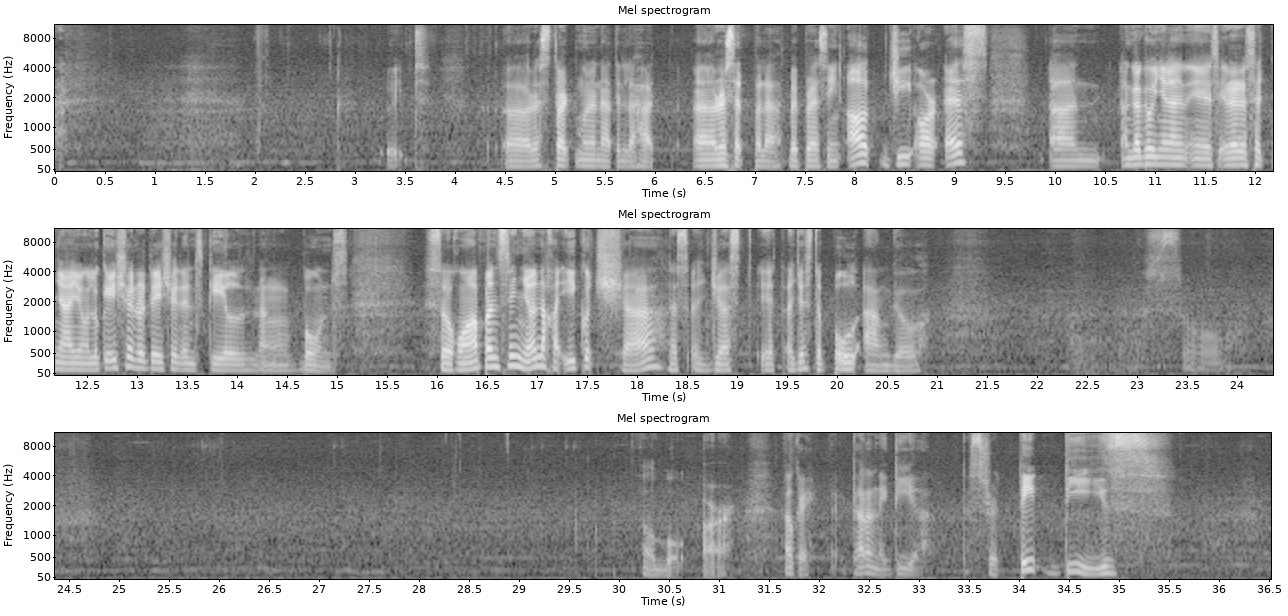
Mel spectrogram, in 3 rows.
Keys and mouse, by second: 0.1 middle click, 0.7-1.8 middle drag, 2.3 KP_1, 3.2 KP_7, 4.1 a, 4.3 a, 8.3 alt+g, 8.5 alt+r, 8.8 alt+s, 14.0 a, 15.7 middle click, 16.4 middle click, 17.5 middle click, 17.9 middle click, 19.1-23.4 drag, 19.1 middle click, 23.4 middle click, 23.7 KP_1, 23.8 KP_3, 24.5 KP_1, 25.1 KP_3, 27.6 middle click, 30.5 middle click, 31.6 Tab, 32.4 KP_7.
